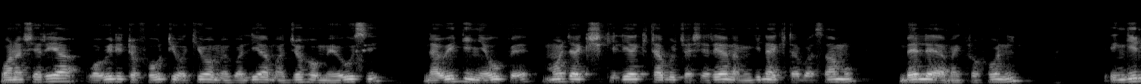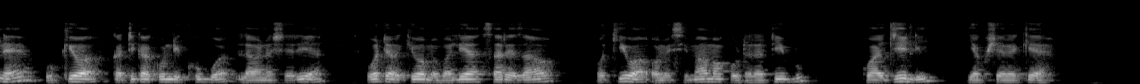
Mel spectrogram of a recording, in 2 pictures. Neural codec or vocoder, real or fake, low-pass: none; real; 7.2 kHz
